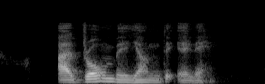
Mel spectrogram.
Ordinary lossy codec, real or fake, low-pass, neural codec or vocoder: Opus, 64 kbps; fake; 7.2 kHz; codec, 16 kHz, 0.5 kbps, X-Codec, HuBERT features, trained on LibriSpeech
